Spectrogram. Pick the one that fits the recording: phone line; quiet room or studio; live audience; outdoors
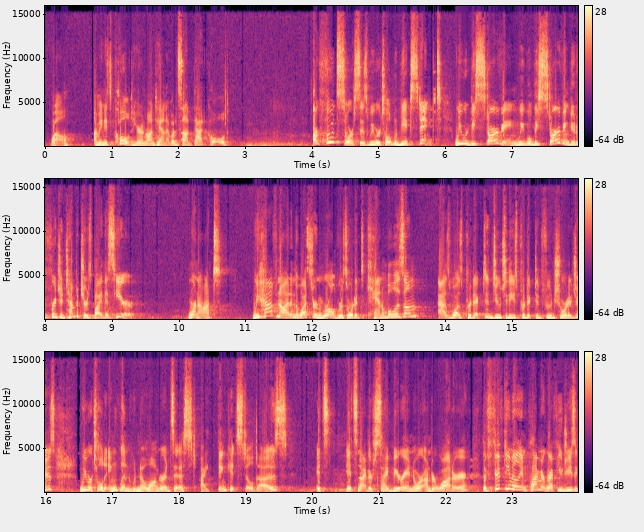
live audience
